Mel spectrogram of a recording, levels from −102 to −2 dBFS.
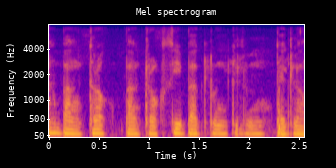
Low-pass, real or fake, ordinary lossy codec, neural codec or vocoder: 7.2 kHz; real; AAC, 48 kbps; none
